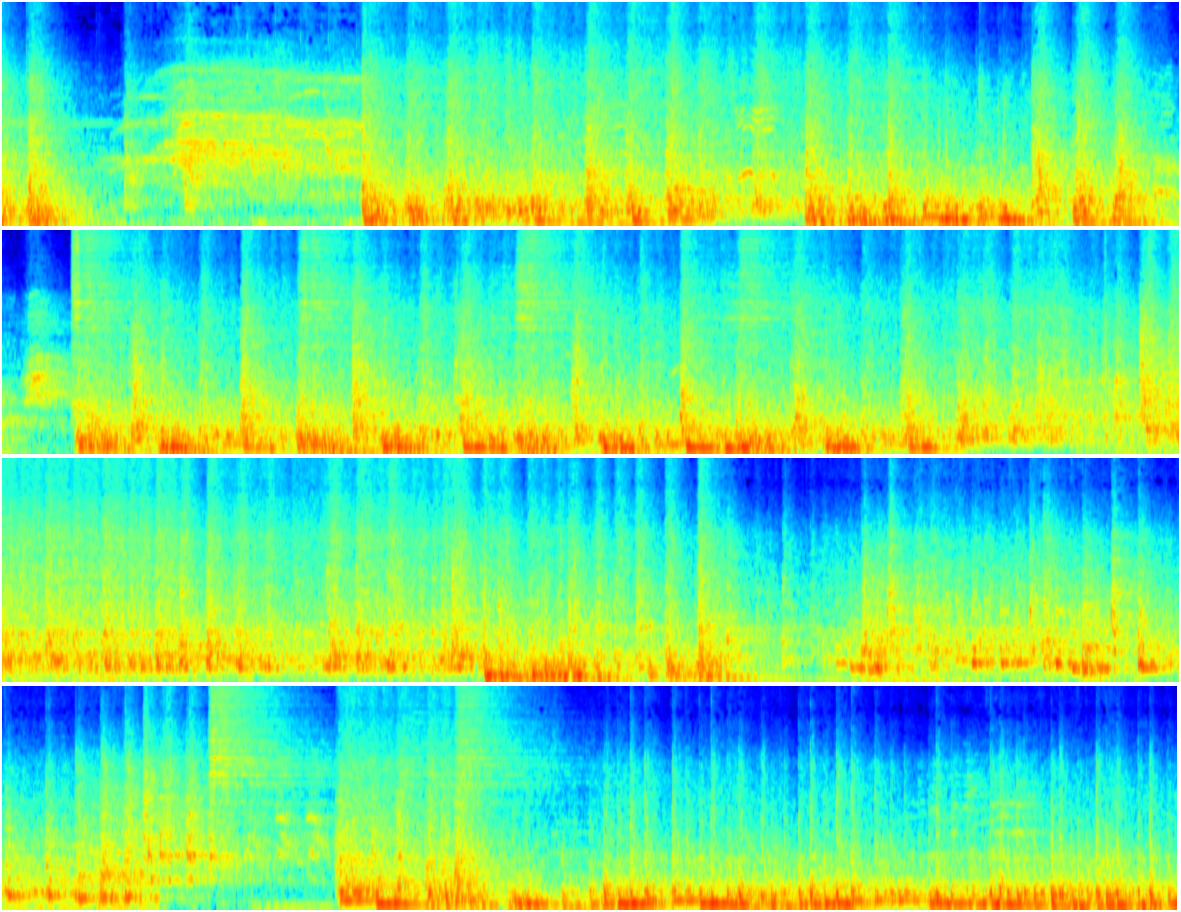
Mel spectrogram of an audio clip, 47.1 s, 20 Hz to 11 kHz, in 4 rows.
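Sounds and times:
marching drumline cadence: 0.0s - 47.0s.

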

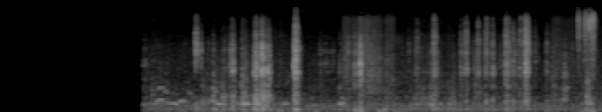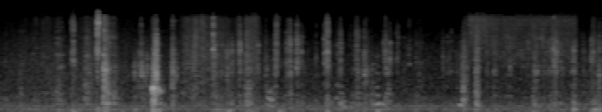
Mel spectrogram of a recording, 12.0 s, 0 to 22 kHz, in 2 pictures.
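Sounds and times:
plastic parts clicking and knocking: 1.9s - 6.0s, 6.7s - 12.0s.

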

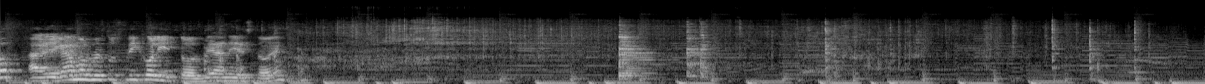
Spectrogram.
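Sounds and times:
beans sizzling in hot oil: 2.3s - 12.0s
spoon scraping a pot: 3.0s - 11.5s.

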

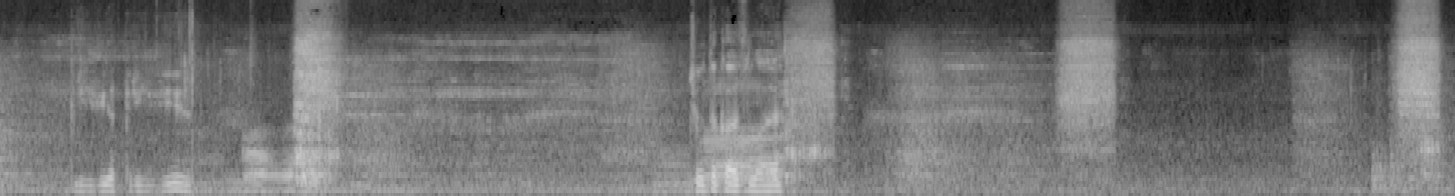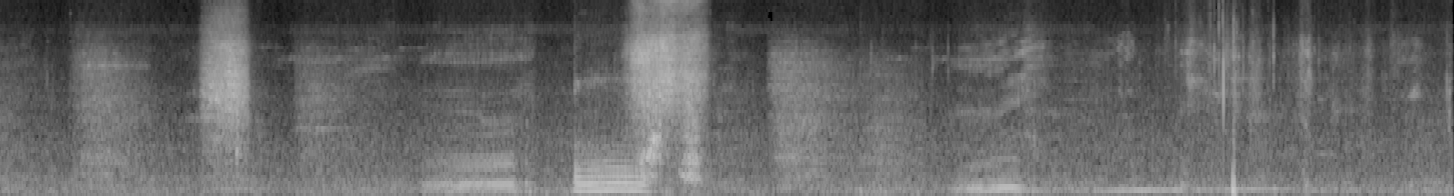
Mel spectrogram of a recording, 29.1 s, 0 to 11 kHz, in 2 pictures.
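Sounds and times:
wolf growling: 0.0s - 10.8s, 18.7s - 29.0s
wolf snorting: 0.0s - 11.2s, 20.8s - 29.0s.

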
